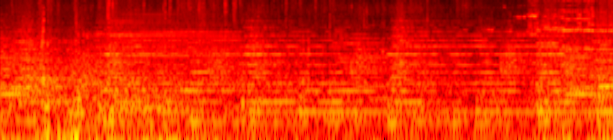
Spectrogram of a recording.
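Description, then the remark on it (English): A party of horsemen led by Kirk gallops at full tilt across the desert and through a huge iron gate, hooves clip-clopping in a rapid, continuous drumming that stays loud throughout, with a brief whinny mixed into the busy clatter. “They gallop at full tilt, led by Kirk.”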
